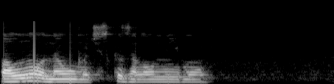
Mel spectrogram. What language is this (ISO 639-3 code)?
rus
